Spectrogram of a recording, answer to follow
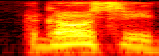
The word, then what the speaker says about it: Lugosi: Lugosi, thank you.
